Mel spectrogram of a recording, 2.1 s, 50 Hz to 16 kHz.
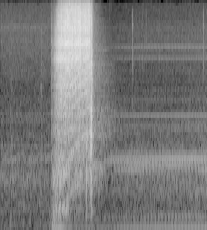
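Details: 1920s Century repulsion-start induction electric motor, windings rewired back to original connection after a humming no-start test: brief loud rush at start-up, then steady even clean hum; starts and runs normally.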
